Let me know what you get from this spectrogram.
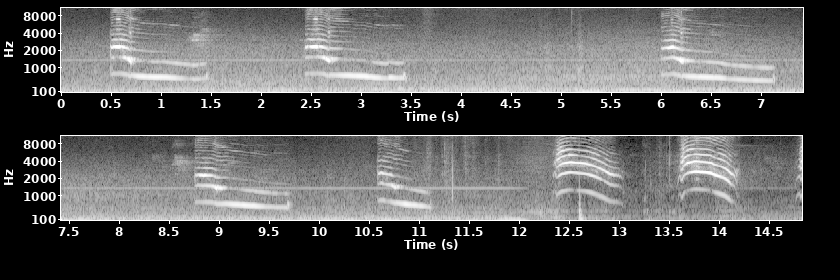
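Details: Cat meowing loudly and strangely: five evenly spaced, downward-sliding meows, then three short, higher, arching mews in quick succession at the end, in a quiet room.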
